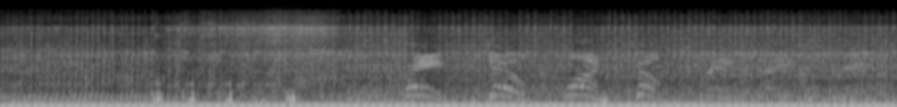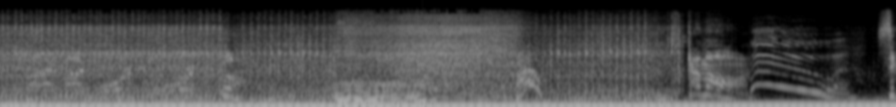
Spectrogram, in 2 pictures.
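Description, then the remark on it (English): A chainsaw engine runs continuously, loud and droning, its pitch rising and falling with revving, while a man balances the running chainsaw on his chin for a Guinness World Record distance; people count down, cheer and call out over it. “set the Guinness World Record for the farthest distance balancing a running chainsaw on his chin.”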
